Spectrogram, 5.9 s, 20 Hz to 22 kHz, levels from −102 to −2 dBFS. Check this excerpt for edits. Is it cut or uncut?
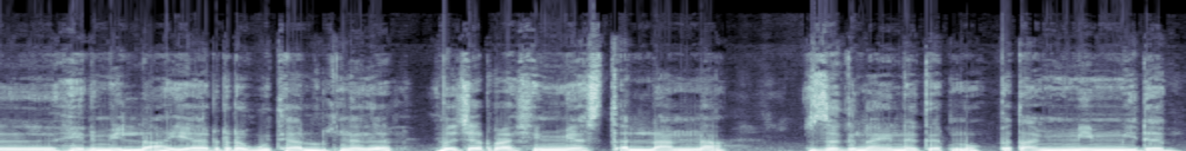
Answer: uncut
